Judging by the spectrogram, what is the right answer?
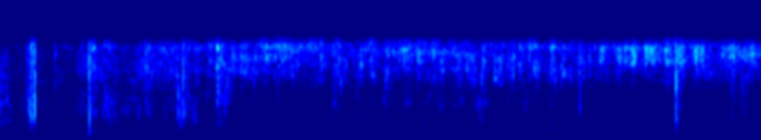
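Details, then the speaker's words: Grizzly ATV shut off after riding hard on a hot day: scattered pops and crackling hiss as coolant boils and shoots out of the overheated cooling system. "no like the [ __ ] coolant shooting everywhere I know just leave it don't touch it"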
